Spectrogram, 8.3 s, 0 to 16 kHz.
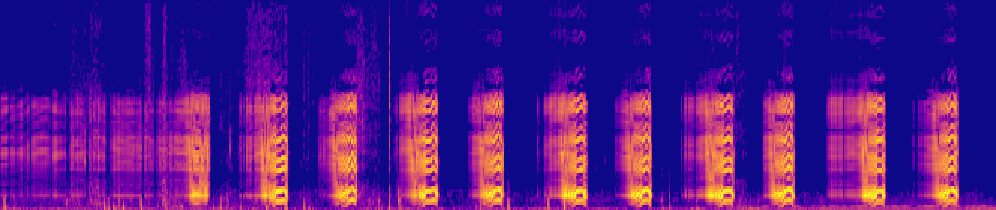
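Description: Nokta Makro Simplex+ metal detector in All Metal mode beeping repeatedly as a stone meteorite is swept past its coil: about eleven short tones, roughly 0.6 s apart, starting about two seconds in. Each beep bends up in pitch and falls back. This is the detector's response to the meteorite, which it reads as ID 00.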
